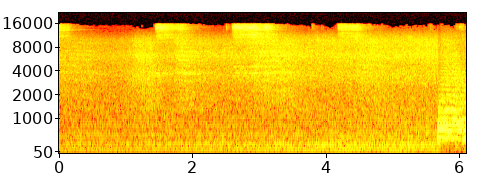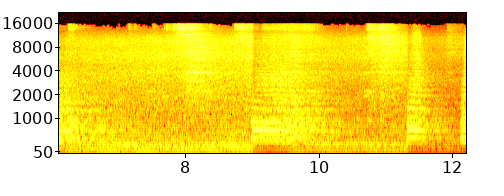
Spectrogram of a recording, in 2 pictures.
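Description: A diesel freight train approaches, its engine rumbling louder.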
